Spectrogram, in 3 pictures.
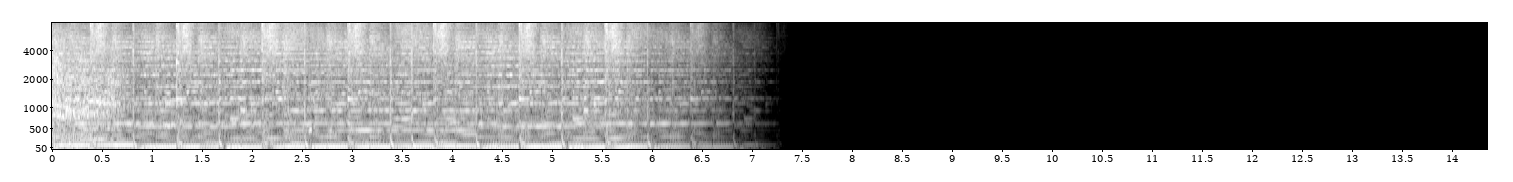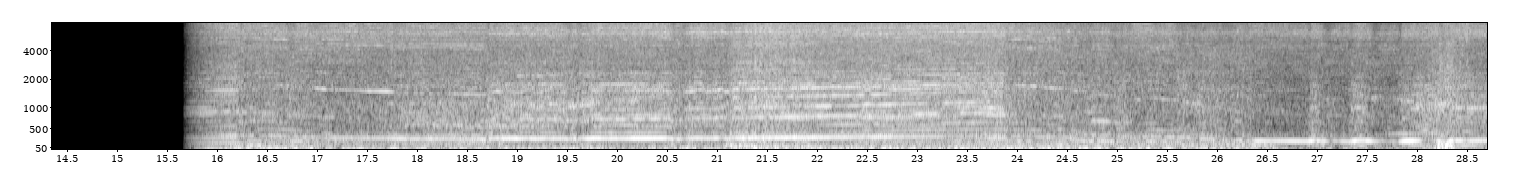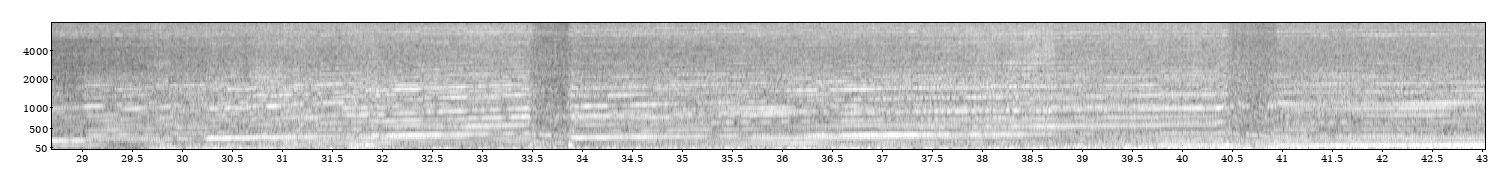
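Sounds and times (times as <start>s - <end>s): car engine accelerating hard: 0.0s - 5.0s, 15.7s - 43.0s.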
